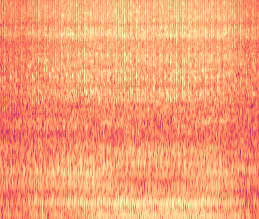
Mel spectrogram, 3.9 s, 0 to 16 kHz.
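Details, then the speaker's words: Ram 1500 5.7L Hemi V8 at idle: fast regular ticking with a sharp puffing edge from a leaking exhaust manifold, the common cracked-manifold fault often mistaken for the Hemi lifter tick. "uh people hear that exhaust manifold leak and they think that they've got the tick"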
